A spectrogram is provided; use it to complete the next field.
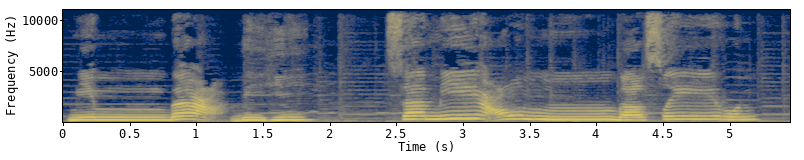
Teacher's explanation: Dibacanya dengung dan mengubah nun sukun atau tanwin menjadi mim. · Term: iqlab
